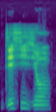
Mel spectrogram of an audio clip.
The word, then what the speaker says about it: décision: And we have that zion sound once more, because remember what we said in a lesson earlier, when an S comes between two vowels, it gives you a Z sound.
